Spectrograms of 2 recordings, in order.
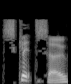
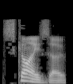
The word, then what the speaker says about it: schizo: An exception is schizophrenia, which came into English through German, and is therefore pronounced schizo, not schizo.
